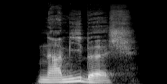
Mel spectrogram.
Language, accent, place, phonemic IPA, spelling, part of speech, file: German, Germany, Berlin, /naˈmiːbɪʃ/, namibisch, adjective, De-namibisch.ogg
- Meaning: of Namibia; Namibian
